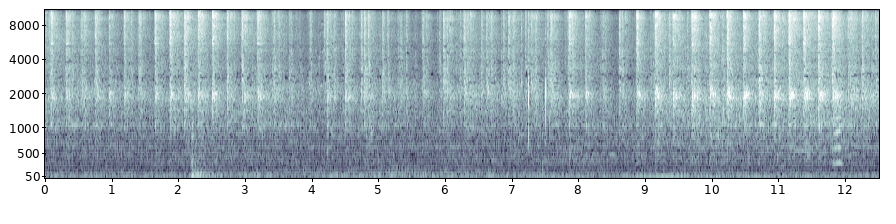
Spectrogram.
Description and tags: SonicSnap SASP PauJordiJoanMarc
Field recordings from Santa Anna school (Barcelona) and its surroundings, made by the students of 5th and 6th grade.
6th-grade, cityrings, sonicsnaps, spain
